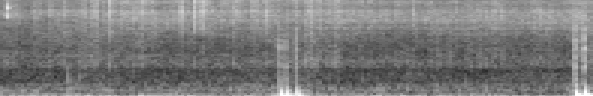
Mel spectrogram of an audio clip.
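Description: A whole chicken sizzling as it roasts on the embers of an open wood-burning stove, with a light crackle of fire, and a dull thump just over a second in.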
